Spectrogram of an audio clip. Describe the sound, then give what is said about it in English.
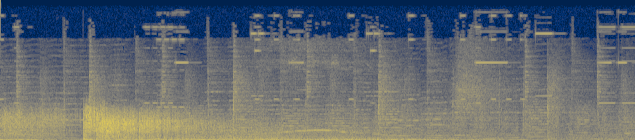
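A fireball shot at point-blank range during a monster battle: one sudden heavy boom, then a loud, rumbling roar that lingers and slowly fades over several seconds. “Double G shot him point blank with a fireball”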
